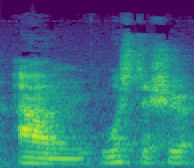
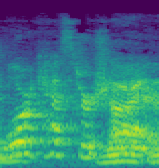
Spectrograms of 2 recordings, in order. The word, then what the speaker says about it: Worcestershire: way that I'm sure Americans love hearing us pronunciate American places completely wrong. Worcestershire, what do they say? Worcestershire.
